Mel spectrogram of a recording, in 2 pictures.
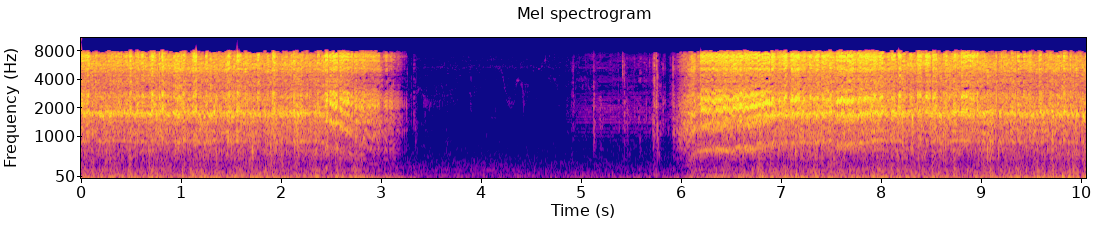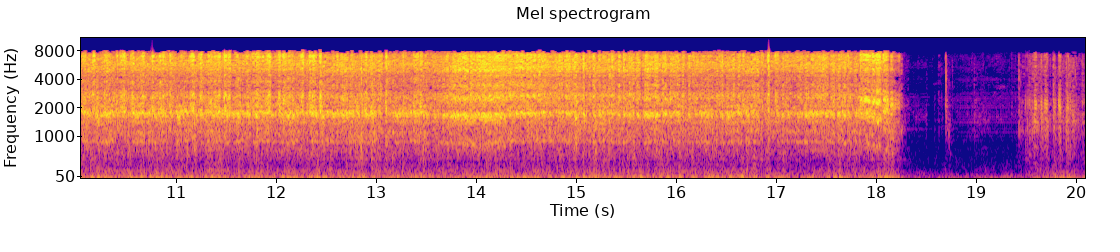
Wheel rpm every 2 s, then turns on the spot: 230, 70, 10, 180, 230, 230, 230, 230, 230, 50.
18-20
